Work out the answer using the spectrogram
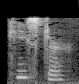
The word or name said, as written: kiester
